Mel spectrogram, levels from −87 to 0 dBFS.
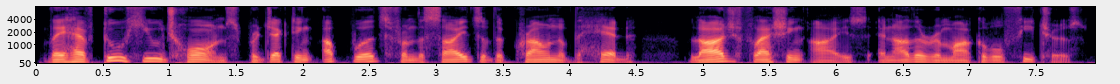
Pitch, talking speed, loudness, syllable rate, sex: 95 Hz, 175 wpm, -21 LUFS, 5.0 syllables/s, male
